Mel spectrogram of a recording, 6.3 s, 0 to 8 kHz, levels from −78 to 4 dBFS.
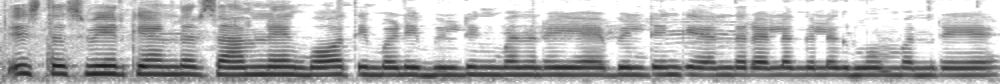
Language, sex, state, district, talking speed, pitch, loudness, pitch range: Hindi, female, Rajasthan, Barmer, 210 wpm, 230 Hz, -15 LUFS, 225-235 Hz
